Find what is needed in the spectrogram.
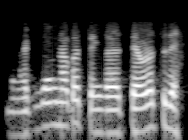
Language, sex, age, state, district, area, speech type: Marathi, male, 18-30, Maharashtra, Sangli, urban, conversation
